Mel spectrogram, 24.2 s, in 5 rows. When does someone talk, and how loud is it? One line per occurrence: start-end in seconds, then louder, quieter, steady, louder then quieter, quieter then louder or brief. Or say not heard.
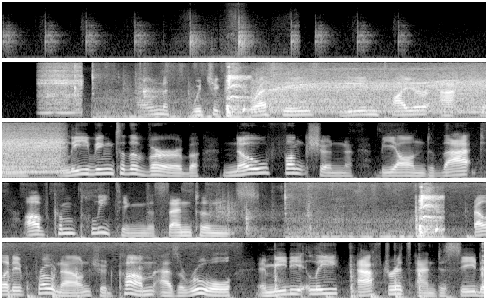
6.2-17.1 steady
19.2-24.1 steady.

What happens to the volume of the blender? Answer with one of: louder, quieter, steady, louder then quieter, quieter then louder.
quieter then louder.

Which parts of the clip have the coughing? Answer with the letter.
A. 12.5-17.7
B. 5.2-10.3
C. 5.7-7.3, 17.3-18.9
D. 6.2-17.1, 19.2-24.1
C.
